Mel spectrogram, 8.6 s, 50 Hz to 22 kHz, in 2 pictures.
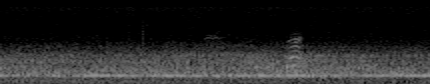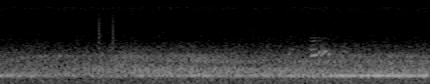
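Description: Boeing 787-9's Rolls-Royce Trent 1000 engines running at taxi power: a steady hum with a whine held on one pitch. A bird chirps twice over it, about three seconds in and again near the end.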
